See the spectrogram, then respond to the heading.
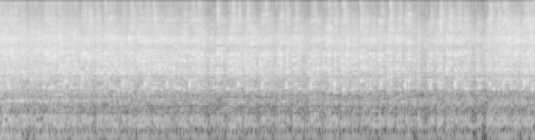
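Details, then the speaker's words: Polaris RZR with a swapped-in Yamaha Nytro snowmobile triple-cylinder engine, running after its fuel issue was sorted; more sensors still to be added. Steady fast idle with an even, busy mechanical clatter, no misses or stumbles; normal running. "All right, so the unit runs finally. Kind of figured out our fuel issue"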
